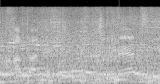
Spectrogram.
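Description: A man speaking, over a steady low background hum.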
